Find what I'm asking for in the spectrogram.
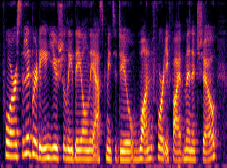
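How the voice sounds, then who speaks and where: A woman with a Swedish accent and a bright, sharp tone at a moderate pace. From Sweden. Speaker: magician. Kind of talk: interview.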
